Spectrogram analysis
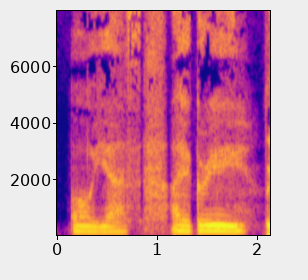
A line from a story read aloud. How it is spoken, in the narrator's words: the catwoman purred again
